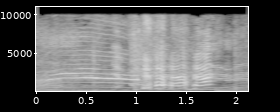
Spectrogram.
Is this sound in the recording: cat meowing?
yes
